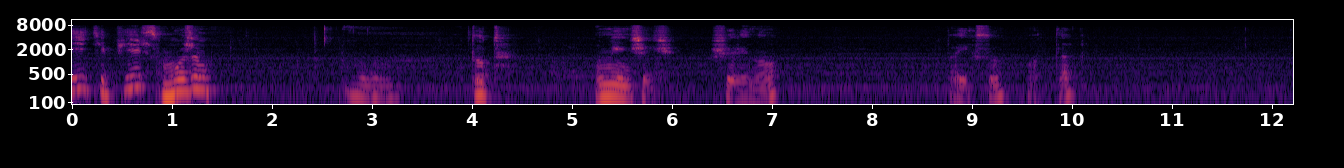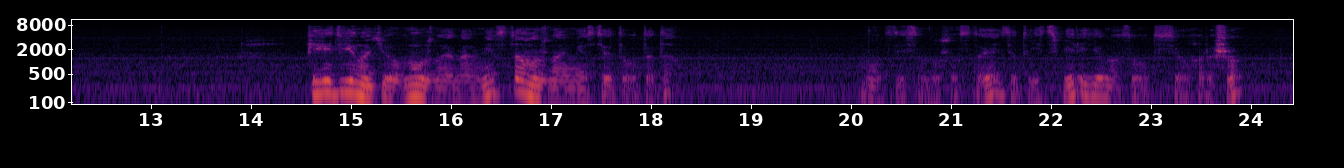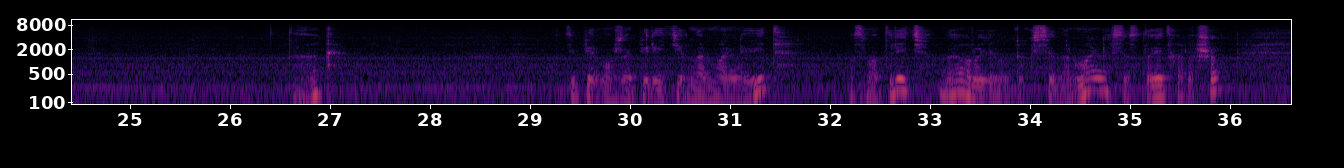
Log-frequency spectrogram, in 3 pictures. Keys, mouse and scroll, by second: 23.4-26.4 middle drag, 29.2-31.6 middle drag, 31.6 click, 32.9-36.0 middle drag.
